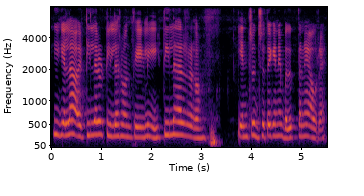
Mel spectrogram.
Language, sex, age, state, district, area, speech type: Kannada, female, 18-30, Karnataka, Tumkur, rural, spontaneous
